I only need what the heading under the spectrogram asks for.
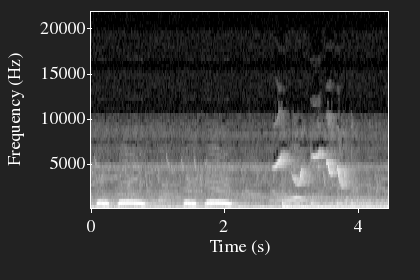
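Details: Decoy spotted dove used in ground luring, noted for a small ringing voice: two short-and-long low coo phrases, then a burst of higher chirping from other birds with background rustle.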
